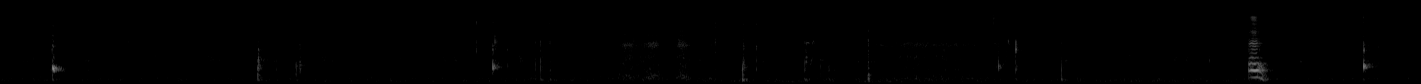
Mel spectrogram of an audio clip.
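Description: Quiet room with brief, sharp, irregularly spaced gulping clicks, about five in fourteen seconds, consistent with hiccups.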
